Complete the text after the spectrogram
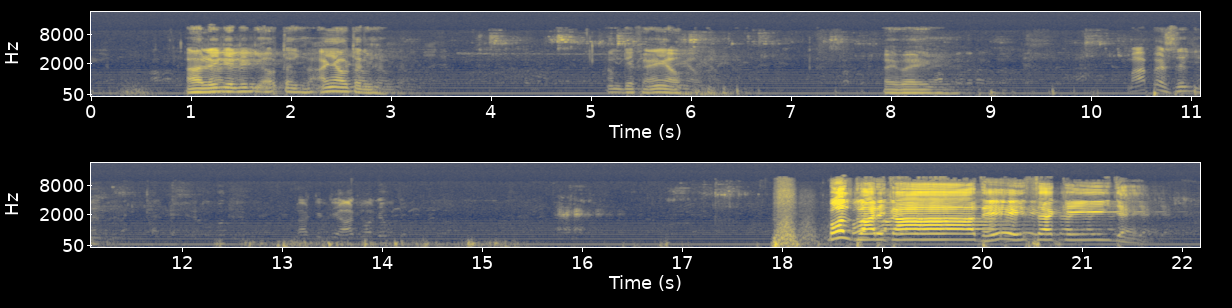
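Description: A man speaks loudly through a loudspeaker in a large echoing hall.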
